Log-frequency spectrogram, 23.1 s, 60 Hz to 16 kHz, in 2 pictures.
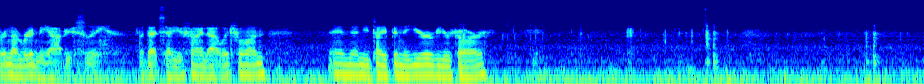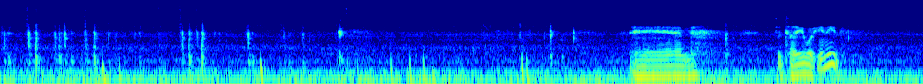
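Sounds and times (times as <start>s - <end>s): low background hum: 0.0s - 23.0s
keyboard keys clicking: 5.7s - 6.9s, 8.3s - 9.1s, 10.2s - 15.9s.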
